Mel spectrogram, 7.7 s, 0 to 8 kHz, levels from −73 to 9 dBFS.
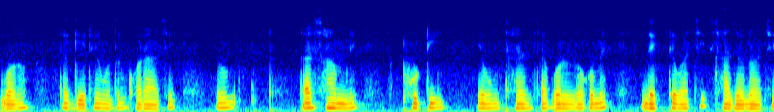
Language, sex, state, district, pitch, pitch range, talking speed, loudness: Bengali, male, West Bengal, Paschim Medinipur, 120 Hz, 115-130 Hz, 155 wpm, -18 LUFS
